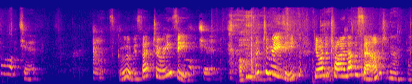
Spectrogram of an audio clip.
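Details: Adult woman speaking to a child; Typical adult speech.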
